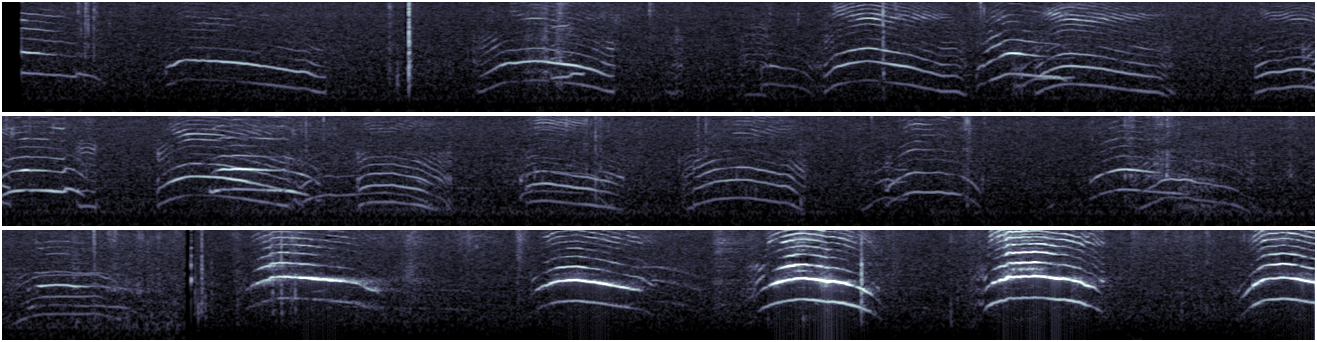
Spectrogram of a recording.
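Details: Domestic cats, a mother carrying her four kittens to a new place: high, arched, harmonic meows repeated roughly once a second. They are soft at first and grow louder and more spaced toward the end.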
